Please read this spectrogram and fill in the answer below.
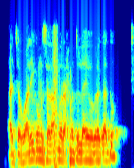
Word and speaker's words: وعلیکم السلام: کہ وعلیکم، وعلیکم نہیں، عین پر بھی زبر ہے، وعلیکم السلام ورحمۃ اللہ وبرکاتہ، یہ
